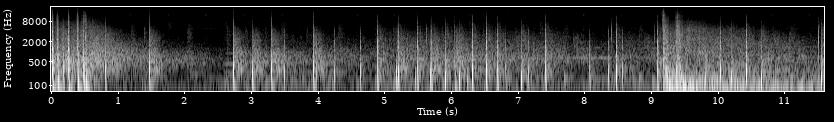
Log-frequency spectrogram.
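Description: Rapid bursts of video game gunfire with sharp grenade blasts, dense irregular cracks and booms spread across the stretch, some close and loud, others more distant.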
